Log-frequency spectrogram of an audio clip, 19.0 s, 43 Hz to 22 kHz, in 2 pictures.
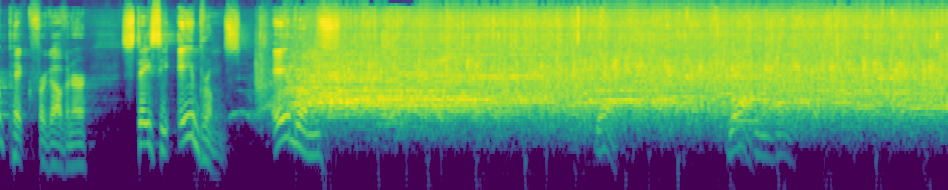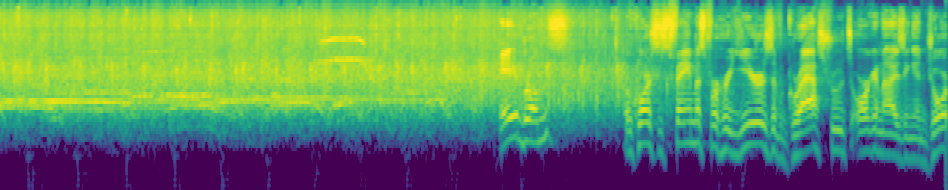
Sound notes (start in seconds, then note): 5.4 cheers and applause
